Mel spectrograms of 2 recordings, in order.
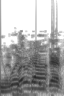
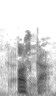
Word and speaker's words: Huesca: Cuando, y Huesca, y Huesca, que eso me duele mucho, le llaman Oscar. Oscar. Sí. Cuidado, porque Oscar, que como la H en español no se pronuncia.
